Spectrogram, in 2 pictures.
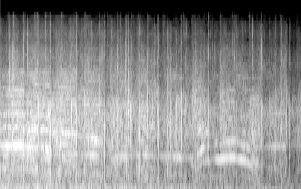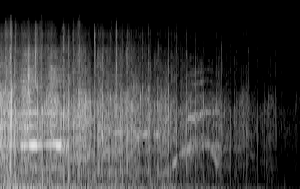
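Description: Audience applauding, with a few voices calling out, fading away and cutting off about five seconds in.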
